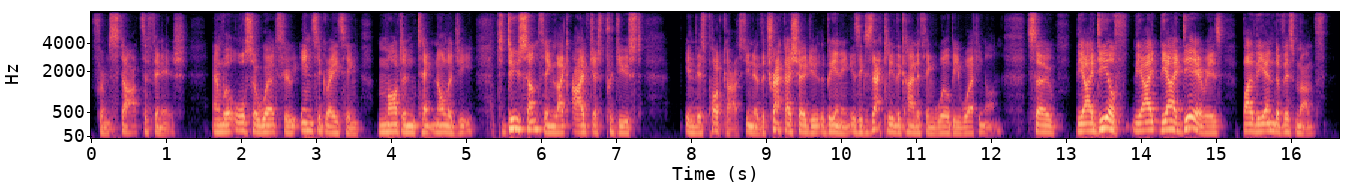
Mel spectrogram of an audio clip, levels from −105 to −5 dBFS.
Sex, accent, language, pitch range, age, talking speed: male, British, English, 105-145 Hz, 30-49, 200 wpm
